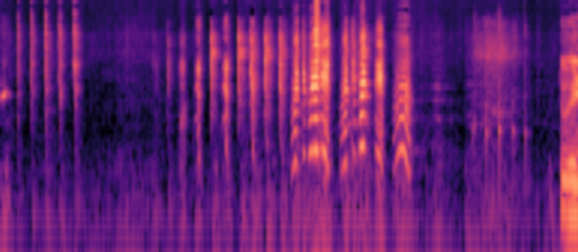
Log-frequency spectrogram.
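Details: Pet Indian ringneck parrot talking: soft clicks and ticks, then a burst of rapid, nasal, speech-like syllables with bending pitch. Short squeaks and a louder sound follow at the end.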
